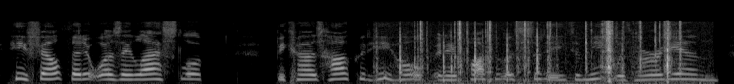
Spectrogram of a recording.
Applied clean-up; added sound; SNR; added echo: none; Cutlery, silverware; -4 dB; none.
